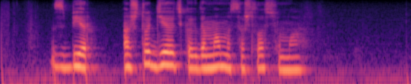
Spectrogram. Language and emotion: Russian, neutral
